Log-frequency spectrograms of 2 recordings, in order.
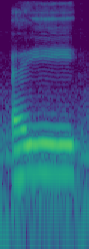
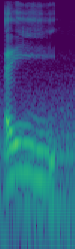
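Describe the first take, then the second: First: The ya sound is soft and loosely released. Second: The ya sound is pressed tightly at the tongue. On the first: The speaker calls it right. "it is called as the ya lean. Ya lean is the lean means the softening" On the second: The speaker calls it wrong. "don't press the ya makhraj. ... no"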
